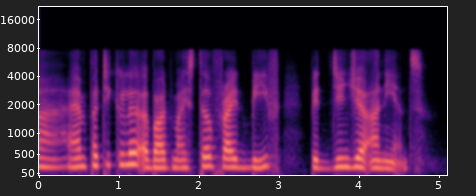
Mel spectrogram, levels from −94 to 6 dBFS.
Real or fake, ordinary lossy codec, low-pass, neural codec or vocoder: fake; none; none; codec, 16 kHz, about 1 kbps, DyCAST, with the encoder's durations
